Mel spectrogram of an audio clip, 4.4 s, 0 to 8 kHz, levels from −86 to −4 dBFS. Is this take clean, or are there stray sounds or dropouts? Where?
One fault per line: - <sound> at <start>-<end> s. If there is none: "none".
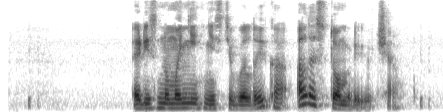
none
